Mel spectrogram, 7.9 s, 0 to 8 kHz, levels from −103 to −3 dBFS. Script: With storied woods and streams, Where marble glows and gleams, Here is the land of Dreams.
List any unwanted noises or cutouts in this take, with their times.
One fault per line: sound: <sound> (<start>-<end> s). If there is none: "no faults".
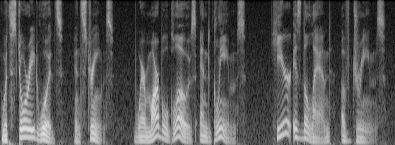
no faults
